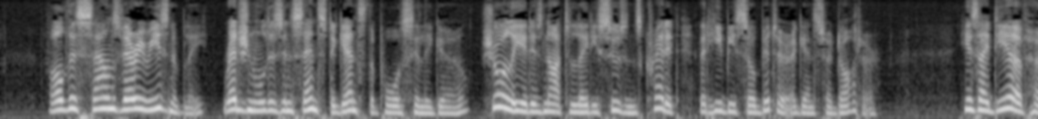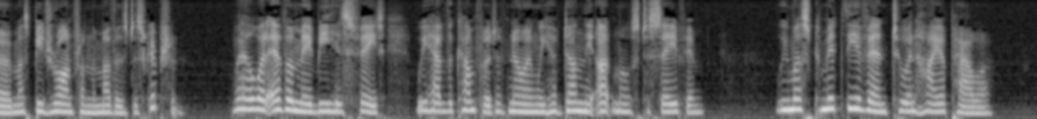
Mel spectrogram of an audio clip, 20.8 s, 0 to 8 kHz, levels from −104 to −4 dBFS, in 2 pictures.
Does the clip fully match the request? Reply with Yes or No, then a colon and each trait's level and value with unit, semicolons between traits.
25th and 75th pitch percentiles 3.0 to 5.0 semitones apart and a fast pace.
Yes: average, 4.5 semitones; fast, 210 wpm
